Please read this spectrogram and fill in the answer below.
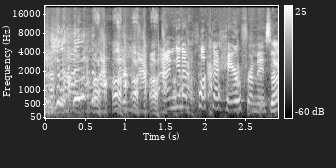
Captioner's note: group laughs loudly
